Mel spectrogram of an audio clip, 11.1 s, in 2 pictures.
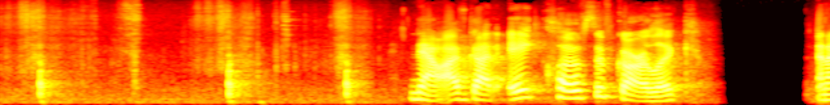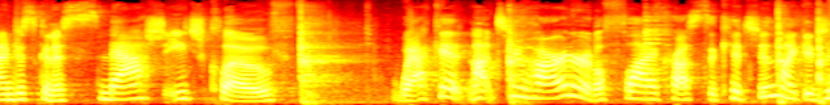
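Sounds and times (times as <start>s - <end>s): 
soft slicing cuts through onions: 0.0s - 2.5s
speech: 2.8s - 4.7s, 5.5s - 7.6s, 8.2s - 11.0s.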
